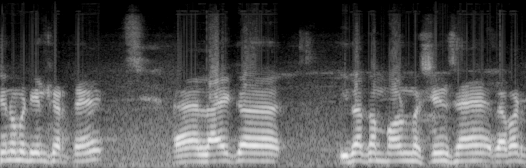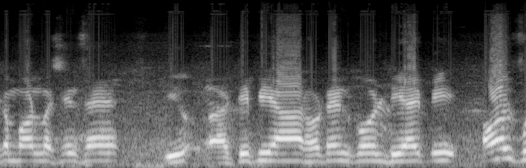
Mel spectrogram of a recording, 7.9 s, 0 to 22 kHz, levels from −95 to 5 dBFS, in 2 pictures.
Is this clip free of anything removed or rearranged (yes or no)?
yes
